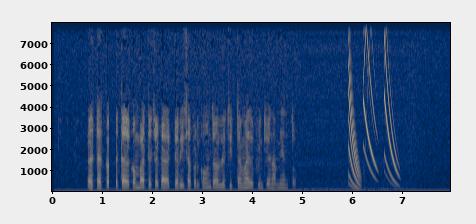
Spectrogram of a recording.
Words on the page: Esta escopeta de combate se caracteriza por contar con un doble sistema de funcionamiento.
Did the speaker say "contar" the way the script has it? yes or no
no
